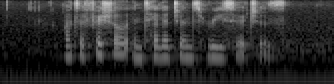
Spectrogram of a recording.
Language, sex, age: English, female, 19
